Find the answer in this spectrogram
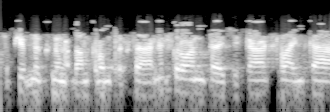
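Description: Speech only: a single voice narrating a news report in Khmer without pause.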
